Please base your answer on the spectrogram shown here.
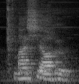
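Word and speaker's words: מָשִׁיחַ: 우리는 그리스도 하죠 그다음에 히브리어는 메시아 원래 발음은 뭐냐 마시 아흐 예 마시흐 히려은 마시흐 뜻은 당 구원자 구원자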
